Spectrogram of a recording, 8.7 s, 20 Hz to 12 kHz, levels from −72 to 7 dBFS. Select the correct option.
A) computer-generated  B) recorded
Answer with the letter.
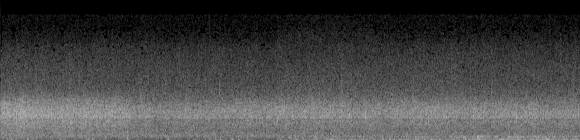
B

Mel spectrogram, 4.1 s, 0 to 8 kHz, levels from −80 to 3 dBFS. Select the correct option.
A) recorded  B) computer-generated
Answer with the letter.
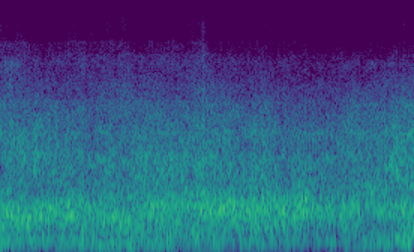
B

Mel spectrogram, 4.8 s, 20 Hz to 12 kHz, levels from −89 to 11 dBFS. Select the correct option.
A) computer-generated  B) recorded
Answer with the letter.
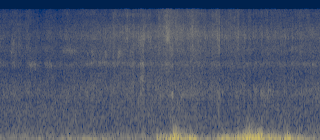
A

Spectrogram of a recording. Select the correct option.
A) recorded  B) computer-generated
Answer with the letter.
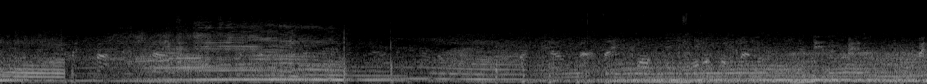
A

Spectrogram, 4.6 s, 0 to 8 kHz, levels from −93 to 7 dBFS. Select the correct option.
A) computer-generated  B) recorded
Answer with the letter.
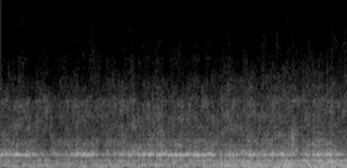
A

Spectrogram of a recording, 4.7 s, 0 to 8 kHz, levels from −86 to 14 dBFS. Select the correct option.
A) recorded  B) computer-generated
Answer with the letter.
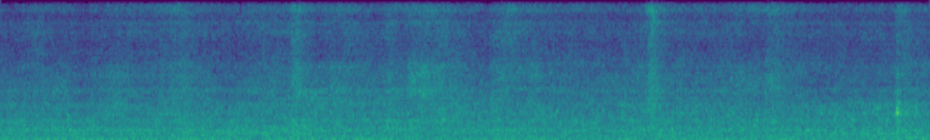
B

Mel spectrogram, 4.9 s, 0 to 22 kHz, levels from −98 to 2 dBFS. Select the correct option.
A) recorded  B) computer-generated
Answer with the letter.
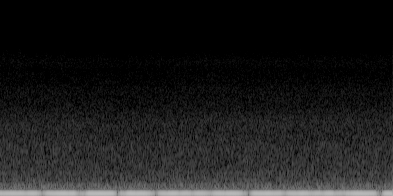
A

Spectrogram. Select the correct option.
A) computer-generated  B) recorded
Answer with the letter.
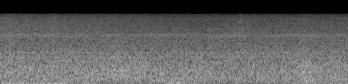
B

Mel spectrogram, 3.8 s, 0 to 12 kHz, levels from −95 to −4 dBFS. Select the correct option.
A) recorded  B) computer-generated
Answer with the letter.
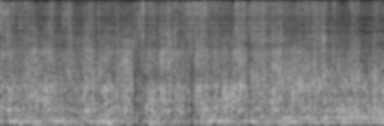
B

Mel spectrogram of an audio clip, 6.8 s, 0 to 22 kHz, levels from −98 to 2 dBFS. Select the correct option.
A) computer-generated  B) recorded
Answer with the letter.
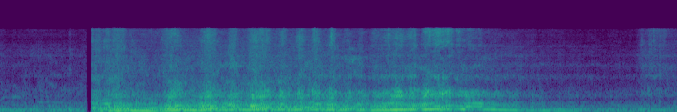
A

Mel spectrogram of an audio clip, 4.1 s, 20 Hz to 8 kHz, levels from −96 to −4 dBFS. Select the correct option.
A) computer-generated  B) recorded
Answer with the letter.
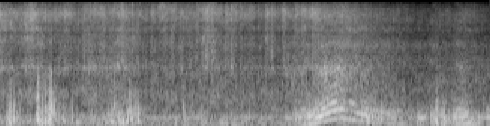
A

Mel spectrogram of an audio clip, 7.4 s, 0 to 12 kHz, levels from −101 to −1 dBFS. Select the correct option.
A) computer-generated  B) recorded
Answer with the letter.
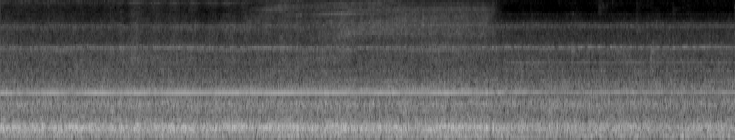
B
